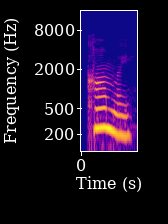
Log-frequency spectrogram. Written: calmly

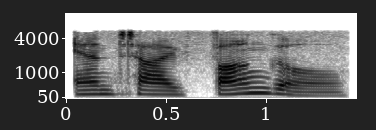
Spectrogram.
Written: antifungal

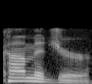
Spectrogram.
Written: Commager

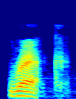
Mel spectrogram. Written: rec

